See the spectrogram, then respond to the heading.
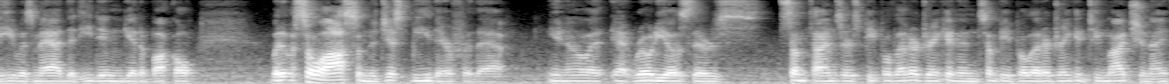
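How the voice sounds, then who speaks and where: This man's voice has a dark, mellow tone and sits fairly low. He talks at a moderate pace in a flat monotone. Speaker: grandfather. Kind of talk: casual talk to camera. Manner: heartfelt, honest.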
